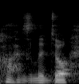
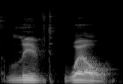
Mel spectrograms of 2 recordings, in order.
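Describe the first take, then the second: First: Much softer, chuckling the name again; repeated through a laugh. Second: Said in the usual way. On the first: Shown as a demonstration. Comic repeating the rehab name softly through laughter. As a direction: savour the ironic name, quietly laughing. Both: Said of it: "the name of the rehab clinic was actually called".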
